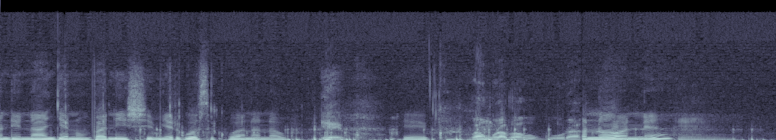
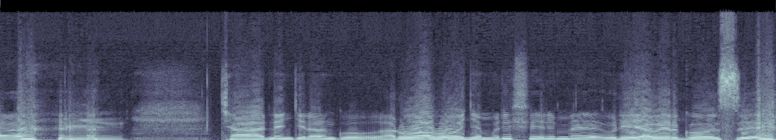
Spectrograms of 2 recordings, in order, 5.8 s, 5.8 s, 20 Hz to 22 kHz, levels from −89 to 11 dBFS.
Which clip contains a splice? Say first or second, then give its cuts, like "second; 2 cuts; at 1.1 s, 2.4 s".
first; 1 cut; at 4.4 s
